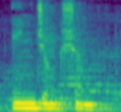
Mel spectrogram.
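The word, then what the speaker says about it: injunction: तो जो हमारा फर्स्ट वर्ड है गाइस वो है इंजंक्शन। मैं आप लोगों के लिए इसकी स्पेलिंग प्रोनाउंस कर देता हूं।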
